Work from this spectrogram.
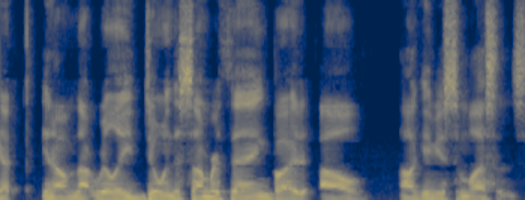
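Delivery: ordinary talk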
